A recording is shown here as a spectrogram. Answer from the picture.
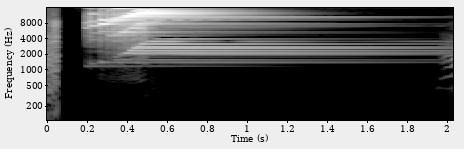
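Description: A single bright chime sound effect: a quick rising shimmer, then a cluster of high ringing tones that fade away over about a second and a half.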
